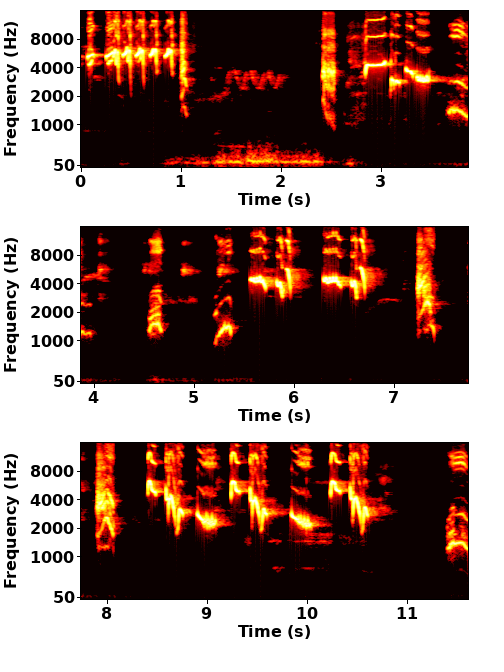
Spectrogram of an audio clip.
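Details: Oriental magpie-robin in full song, used to fire up other magpie-robins and make them sing. Loud, high whistles, rapid chattering trills and sweeping notes come in quick bursts. A low rumbling noise is heard early on.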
